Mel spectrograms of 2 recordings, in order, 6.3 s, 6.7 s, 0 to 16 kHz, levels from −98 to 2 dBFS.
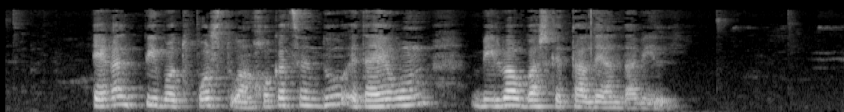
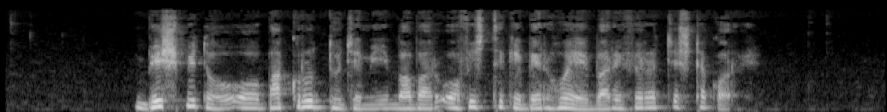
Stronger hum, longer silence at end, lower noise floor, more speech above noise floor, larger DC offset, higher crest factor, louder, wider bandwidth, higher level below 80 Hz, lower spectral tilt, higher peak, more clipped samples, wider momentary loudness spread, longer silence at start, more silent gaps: neither; about the same, 1.25 s vs 1.15 s; second, -68 dBFS vs -72 dBFS; about the same, 45 dB vs 48 dB; neither; about the same, 20 dB vs 22 dB; about the same, -23 LUFS vs -24 LUFS; about the same, 11.5 kHz vs 11.5 kHz; second, -70 dBFS vs -60 dBFS; about the same, -4.5 dB/octave vs -5.5 dB/octave; about the same, -6 dBFS vs -4 dBFS; neither; about the same, 11 LU vs 10 LU; second, 0.7 s vs 1 s; neither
